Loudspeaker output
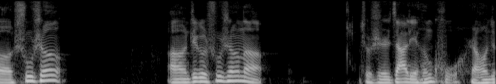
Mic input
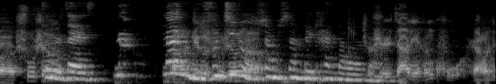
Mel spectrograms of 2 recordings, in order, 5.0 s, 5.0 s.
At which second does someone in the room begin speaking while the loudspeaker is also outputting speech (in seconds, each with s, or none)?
0.4 s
